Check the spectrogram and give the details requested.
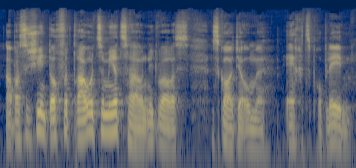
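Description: An officious company director in a 1970s radio comedy. He has a fairly low voice and a Swiss German accent, speaking formally and placatingly with a touch of pomposity. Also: sing-song, brisk. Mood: businesslike, placating. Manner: formal, pompous, hesitant when mediating.

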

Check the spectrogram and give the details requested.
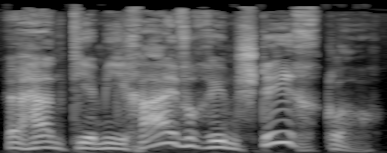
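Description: A bewildered, flustered old storybook man, acted by a male narrator, with a Swiss German accent. He sounds husky and questions in animated swings of pitch. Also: fast talker, dry recording, clean studio sound, exaggerated voice. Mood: startled, bewildered.

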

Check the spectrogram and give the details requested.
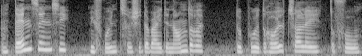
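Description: A woman's voice: on the high side, moderate pace, darkish tone, lightly acted. A woman playing a seven or eight year old Swiss boy, telling his story earnestly with a Swiss German accent in a radio play. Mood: wistful, recounting.

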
